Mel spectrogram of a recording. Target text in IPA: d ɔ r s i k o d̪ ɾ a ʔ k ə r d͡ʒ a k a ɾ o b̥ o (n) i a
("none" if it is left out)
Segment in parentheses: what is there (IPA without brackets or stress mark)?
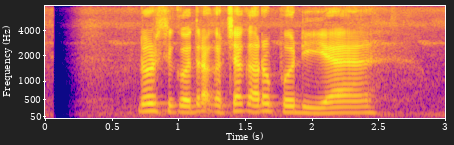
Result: d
